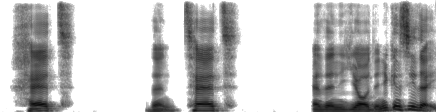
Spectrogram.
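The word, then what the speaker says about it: יוד: Tet yard yard and the letter yod is pronounced as a yeah yeah sometimes spelled with a Y if you go to the German language you will see it as spelled with the J and that that uh slips over into English as well but the sound it makes is yeah now this is one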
